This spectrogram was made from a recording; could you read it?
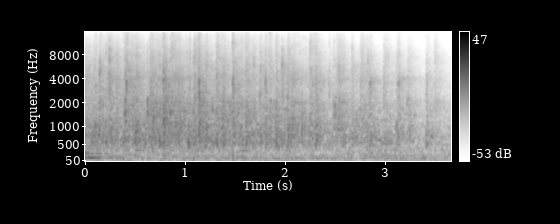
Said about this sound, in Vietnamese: xin à, các quý phật tử hãy dâng cao tràng vỗ tay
